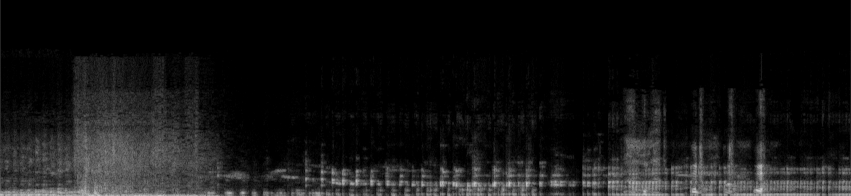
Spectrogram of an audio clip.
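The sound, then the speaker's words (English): A koala's deep, rasping growl, recorded at the San Francisco Zoo and used for a T-Rex sound: a loud, noisy snort first, then a long run of rhythmic, pulsing grunts with a belch-like, buzzing low tone. No voices. “But in reality, koala bears make this deep growl that we use for the T-Rex.”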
